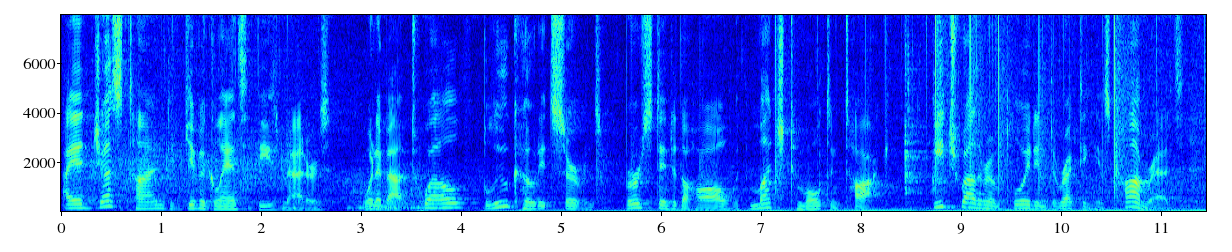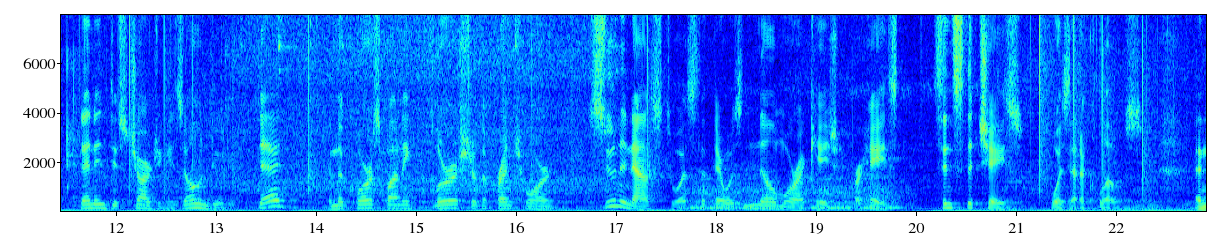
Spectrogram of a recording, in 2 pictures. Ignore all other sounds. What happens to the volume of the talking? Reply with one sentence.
The volume of the talking stays about the same.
